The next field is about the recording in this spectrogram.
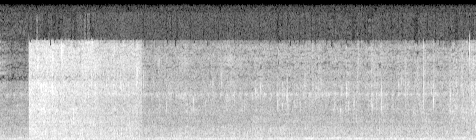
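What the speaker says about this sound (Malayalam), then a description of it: "നമ്മൾ പയറും ചവ്വരും കൂടെ വേവിച്ച് വെച്ചിട്ടുണ്ട് അത് അതിനകത്തോട്ട് ഒഴിച്ചു കൊടുക്കാം" Cooked green gram and sago poured into hot ghee in a pan, a steady close gushing, pouring wash that holds evenly for several seconds, with no talk.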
